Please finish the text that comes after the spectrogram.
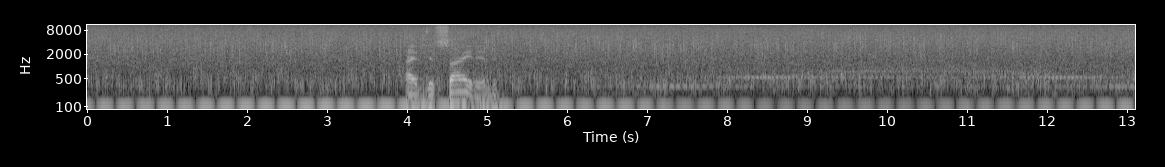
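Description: A steady, low, pulsing binaural beating tone drones under a soft, rain-like hiss for relaxation and sleep, with someone speaking briefly partway through and a faint higher tone entering later.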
